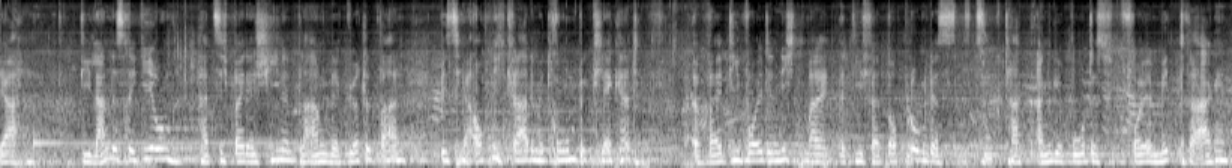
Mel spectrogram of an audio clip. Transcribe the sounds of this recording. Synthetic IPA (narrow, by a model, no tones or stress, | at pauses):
ja̰ː | d̥iːlandəsʁ̥eɡiːʁ̞ʊŋhatz̥ɪçb̥aɪɾeːɐʃiːnənpl̥a̰ːnʊŋdeːɐɡʏɐtl̩ba̰ːnb̥ɪsheːɐʔa̰ʊxnɪçtɡəʁaːdəmɪtʁuːmbəkl̥ɛkɐt | vaɪldiːvɔltənɪçtmaːldiːfɛɐdɔplʊŋdɛst͡suːktʰak̚tʔa̰nɡəboːtəs | fɔʏɐmɪtːʁ̥aːɡŋ̩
